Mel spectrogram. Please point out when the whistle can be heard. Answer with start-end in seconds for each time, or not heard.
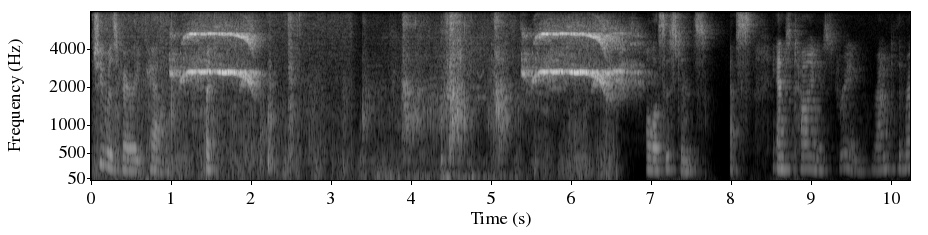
0.9-2.1, 5.3-7.3.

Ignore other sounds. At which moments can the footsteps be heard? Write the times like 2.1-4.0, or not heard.
0.0-5.4.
